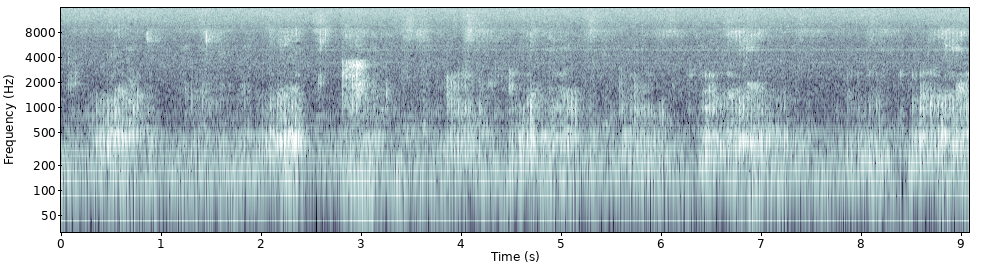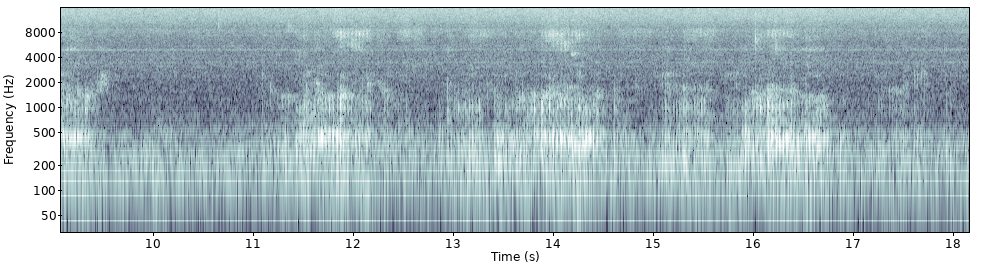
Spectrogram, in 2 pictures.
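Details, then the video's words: Loud purring from Tacy the cat, a deep steady rumble pulsing in regular breath cycles about every two seconds, with a brief brighter burst near the start; quiet indoor background. "Loud Purring Tacy Cat"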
